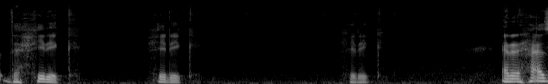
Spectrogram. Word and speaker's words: חירק: And it's got an E sound. E. E. Like a short E sound. Not an E, but an E.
